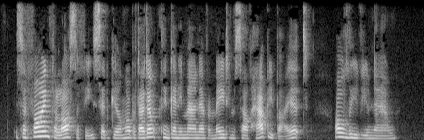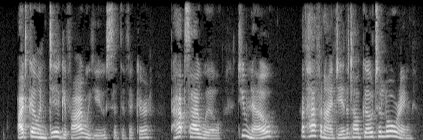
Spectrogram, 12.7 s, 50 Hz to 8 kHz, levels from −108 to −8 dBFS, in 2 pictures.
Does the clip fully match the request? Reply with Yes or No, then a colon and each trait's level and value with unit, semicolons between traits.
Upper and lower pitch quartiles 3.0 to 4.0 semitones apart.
No: average, 5.1 semitones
